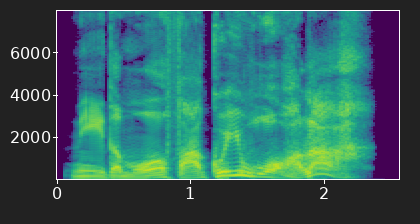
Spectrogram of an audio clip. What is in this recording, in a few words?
yes attack zh; Spellbreaker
